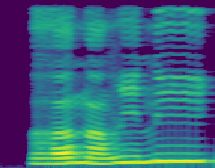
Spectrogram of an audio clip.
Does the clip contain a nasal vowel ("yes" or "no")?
yes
